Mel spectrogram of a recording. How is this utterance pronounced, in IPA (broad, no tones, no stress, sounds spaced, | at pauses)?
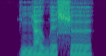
ɲ a w ɛ ɬ œ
